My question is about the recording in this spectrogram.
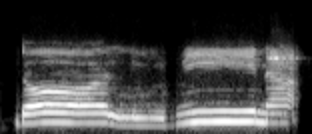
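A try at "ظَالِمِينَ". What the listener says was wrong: Zo-nya agak rapuh dikit. Zo, bukan do. Zo. Zolimina.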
